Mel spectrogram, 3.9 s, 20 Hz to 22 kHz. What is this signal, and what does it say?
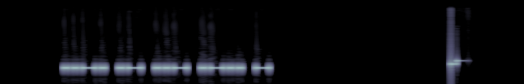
Morse code, heard as a keyed tone, about 36 wpm, 700 Hz. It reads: FAULT
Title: Five Letter Words - 35wpm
